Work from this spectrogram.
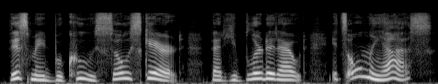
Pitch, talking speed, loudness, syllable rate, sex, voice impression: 230 Hz, 165 wpm, -17 LUFS, 4.4 syllables/s, female, very feminine, slightly middle-aged, very thin, tensed, powerful, bright, very hard, very clear, fluent, cool, very intellectual, refreshing, slightly sincere, slightly calm, slightly friendly, slightly reassuring, very unique, slightly elegant, very wild, slightly sweet, lively, strict, slightly intense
